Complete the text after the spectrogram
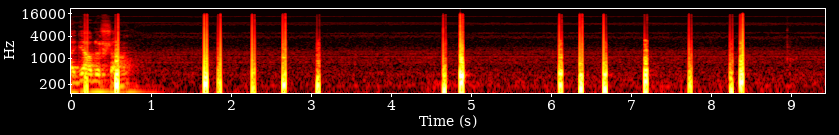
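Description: A computer mouse clicks sharply, again and again.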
